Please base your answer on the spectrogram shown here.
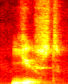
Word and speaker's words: used: spelling but it's a different word with a z zed sound um but i think you know that already i just wanted to just review that but what we're talking about here is used used i used to we used to are you used to that yet i'm getting i'm getting used to it used you so it's got a t sound there used so that's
